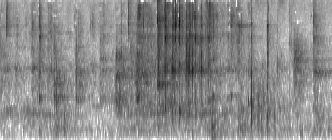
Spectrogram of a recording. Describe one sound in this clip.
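Dice rattle and tumble in a cup.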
